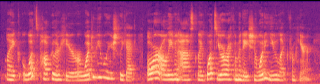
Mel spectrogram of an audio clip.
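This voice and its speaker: Noticeable background noise sits behind a woman with a fairly high pitch. She speaks at a fairly quick pace with hardly any pauses. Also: ordinary pitch variation. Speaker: lifestyle YouTuber giving advice. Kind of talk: casual vlog pep talk. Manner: casual, filler-heavy ('like').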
